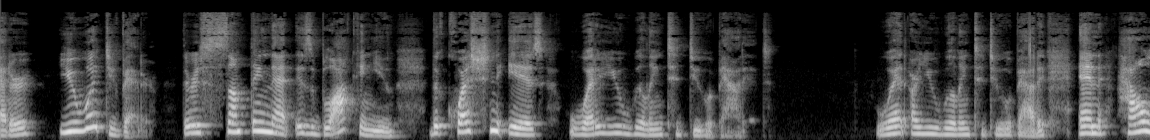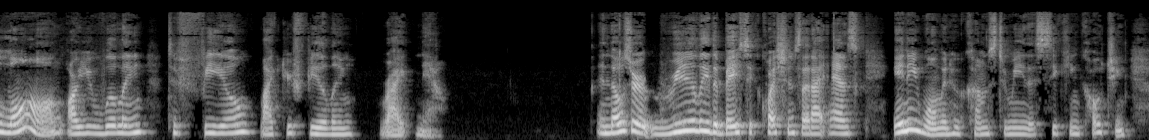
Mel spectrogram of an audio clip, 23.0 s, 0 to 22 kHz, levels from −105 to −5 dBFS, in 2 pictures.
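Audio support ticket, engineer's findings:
Sharp snap at 10.28 s, just after "you willing to do". Second snap at 19.83 s, after "basic questions that I". Both brief, peaking around -20 dBFS, sitting on top of the speech. Electrical switching spike. Likely cause: a nearby switch, motor or static discharge arcing, with the audio line picking up the burst. Check grounding and cable routing near switched loads.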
